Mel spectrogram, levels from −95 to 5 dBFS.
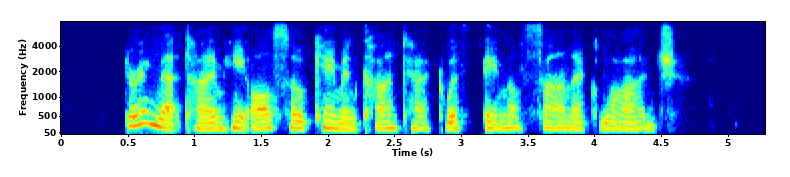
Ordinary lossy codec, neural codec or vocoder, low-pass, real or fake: Opus, 16 kbps; none; 7.2 kHz; real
